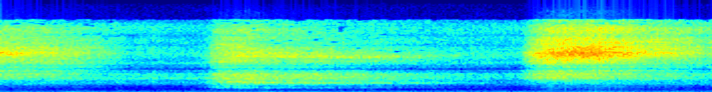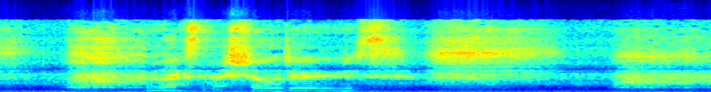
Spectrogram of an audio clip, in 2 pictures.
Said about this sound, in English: I'm about to do some quick breathing exercises. Inhaling through the nose, out through the mouth a few times.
